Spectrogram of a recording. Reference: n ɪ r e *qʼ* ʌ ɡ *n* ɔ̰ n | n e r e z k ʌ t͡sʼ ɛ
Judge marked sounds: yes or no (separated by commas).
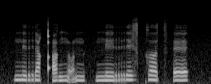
yes, yes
